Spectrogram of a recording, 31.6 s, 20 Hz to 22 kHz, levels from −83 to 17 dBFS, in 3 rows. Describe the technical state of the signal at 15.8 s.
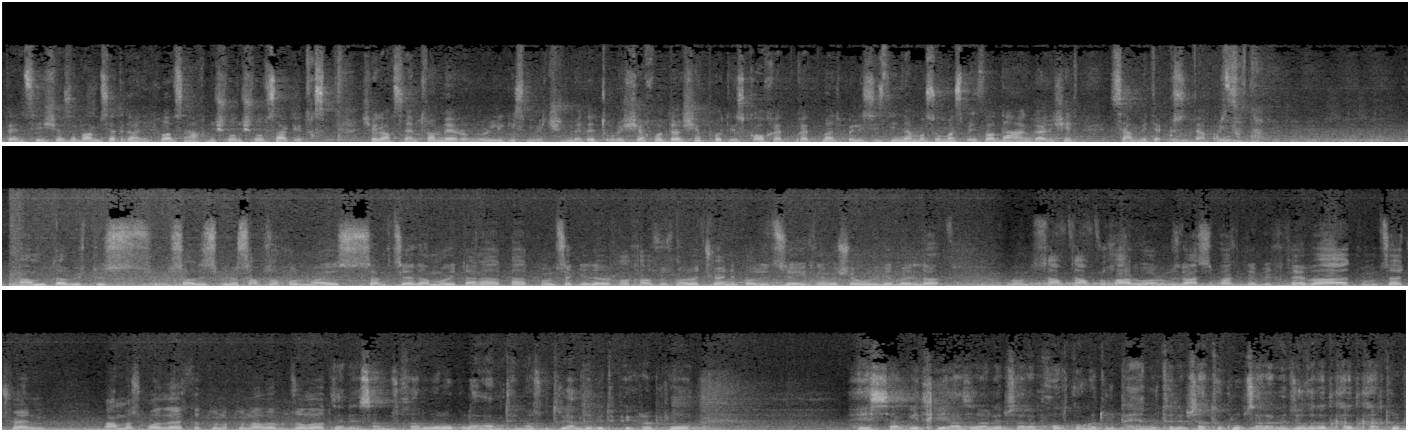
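At 15.8 s the signal is intact, with no audible dropout, distortion, glitch or other fault at that point.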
